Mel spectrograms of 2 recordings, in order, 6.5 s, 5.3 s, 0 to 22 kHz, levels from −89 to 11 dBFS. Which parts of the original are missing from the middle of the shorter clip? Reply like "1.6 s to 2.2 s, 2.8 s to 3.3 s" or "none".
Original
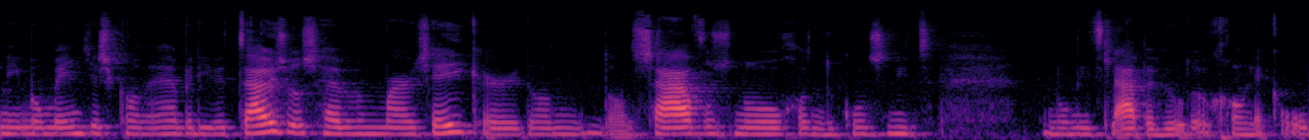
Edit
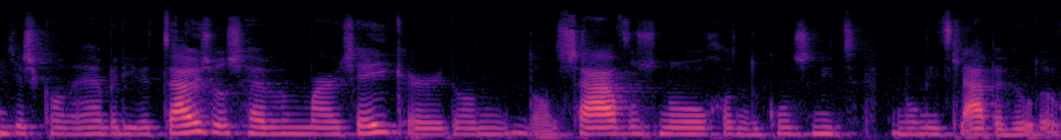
4.7 s to 5.1 s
